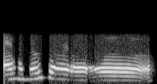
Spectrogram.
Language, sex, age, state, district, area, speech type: Kashmiri, female, 30-45, Jammu and Kashmir, Ganderbal, rural, conversation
